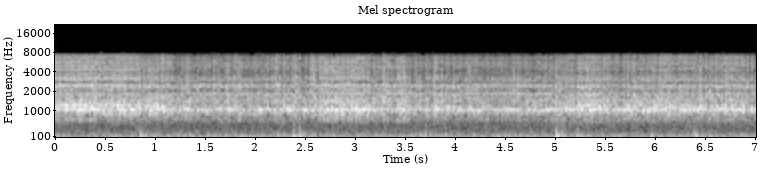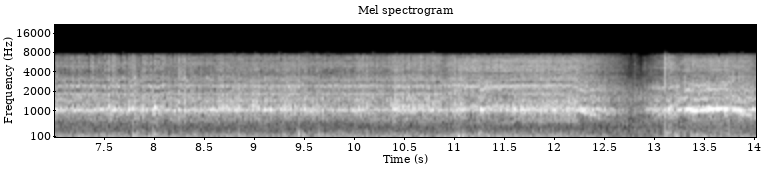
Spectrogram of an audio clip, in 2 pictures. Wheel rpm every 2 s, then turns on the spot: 160, 160, 160, 160, 160, 160, 100.
none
